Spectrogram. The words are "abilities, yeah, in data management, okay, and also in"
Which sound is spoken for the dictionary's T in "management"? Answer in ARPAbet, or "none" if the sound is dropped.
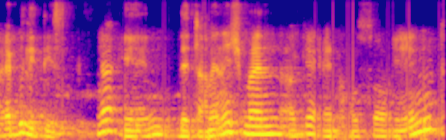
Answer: none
